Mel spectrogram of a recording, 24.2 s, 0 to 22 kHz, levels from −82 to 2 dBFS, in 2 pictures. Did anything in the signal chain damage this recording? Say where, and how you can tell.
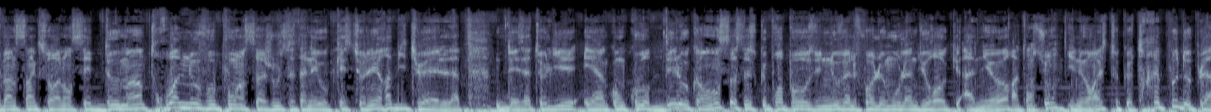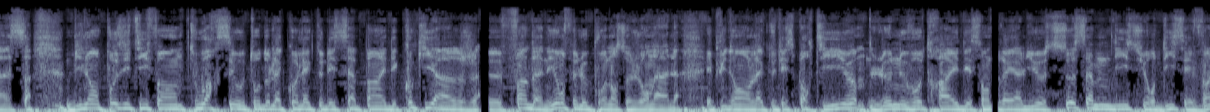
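Yes, there's damaged data in the compressed stream, so it's a codec or storage problem. Two short glitches, at 16.89 to 17.01 s and 21.98 to 22.11 s, each about 0.12 s. Bad bytes made the decoder misread frames and lose sync until it found the next valid header.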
